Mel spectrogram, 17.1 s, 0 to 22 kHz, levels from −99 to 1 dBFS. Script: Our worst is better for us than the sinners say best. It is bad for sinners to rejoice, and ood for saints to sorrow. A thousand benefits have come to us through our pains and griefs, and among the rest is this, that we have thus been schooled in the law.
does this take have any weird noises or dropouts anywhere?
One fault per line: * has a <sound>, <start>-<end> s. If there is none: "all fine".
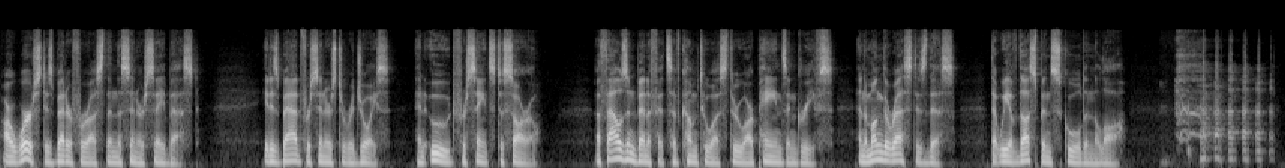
* has a laugh, 15.5-17.0 s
